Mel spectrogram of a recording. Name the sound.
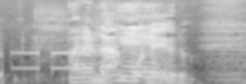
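touch-tone telephone dialing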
